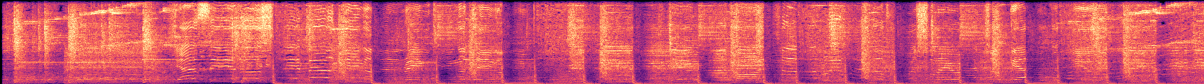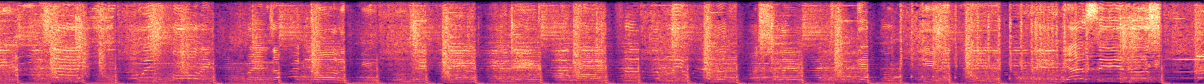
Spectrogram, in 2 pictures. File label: Sleigh bells trap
